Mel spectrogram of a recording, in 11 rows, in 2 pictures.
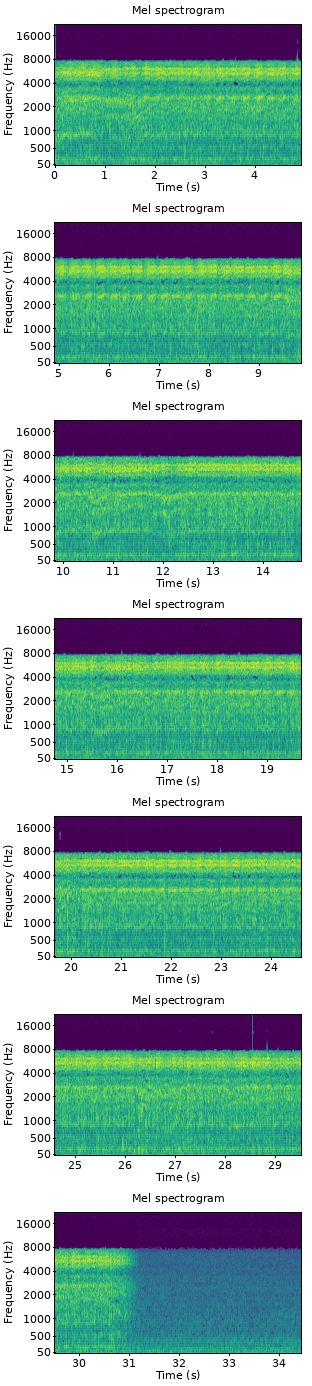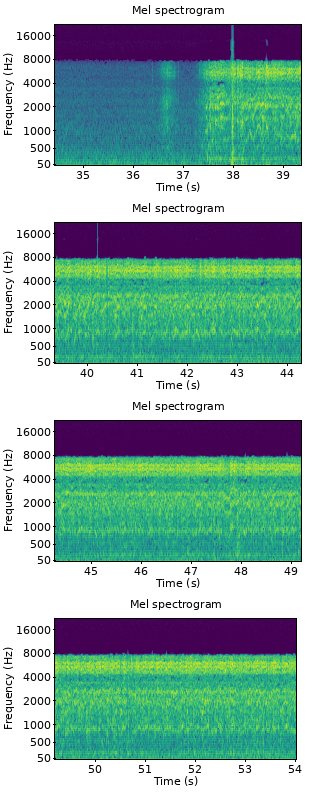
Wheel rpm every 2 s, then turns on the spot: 210, 230, 230, 230, 230, 220, 220, 230, 230, 230, 230, 230, 230, 220, 230, 120, 0, 0, 30, 210, 230, 240, 240, 230, 230, 230, 230.
none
